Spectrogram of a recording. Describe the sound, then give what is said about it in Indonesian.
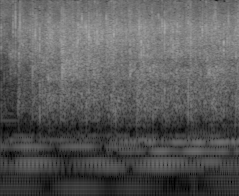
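An audience applauds steadily in agreement during a sermon, a dense wash of clapping that holds for a couple of seconds over a low, sustained hum. “Yang setuju berikan tepuk tangan dulu yuk.”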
